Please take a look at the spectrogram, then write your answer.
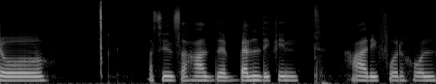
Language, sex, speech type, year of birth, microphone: Norwegian, female, spontaneous, 1984, Sennheiser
